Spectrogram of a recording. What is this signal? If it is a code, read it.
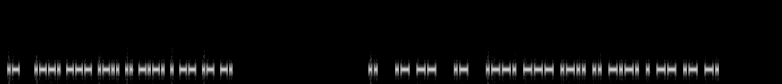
Morse code, heard as a keyed tone, about 59 wpm, 700 Hz. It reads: A POLICEMAN I AM A POLICEMAN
